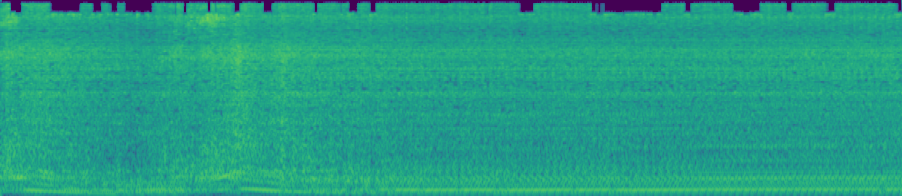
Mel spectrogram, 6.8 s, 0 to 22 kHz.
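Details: 1980 Yamaha XJ650 motorcycle, tested with masking tape over the pod air filters to restrict airflow. Pitch wanders up and down, then settles into an uneven, lumpy idle that won't hold steady. Erratic idle; cause suspected, not confirmed.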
